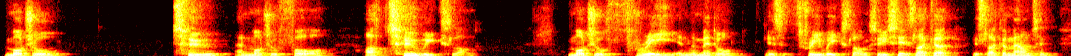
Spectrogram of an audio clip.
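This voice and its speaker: A man's voice: medium pitch, a little slow, darkish tone, reverberant. A man from Scotland, a photography coach, presenting his course on a live stream in an eager, chatty way, often correcting himself mid-sentence. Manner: enthusiastic, chatty, self-correcting.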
